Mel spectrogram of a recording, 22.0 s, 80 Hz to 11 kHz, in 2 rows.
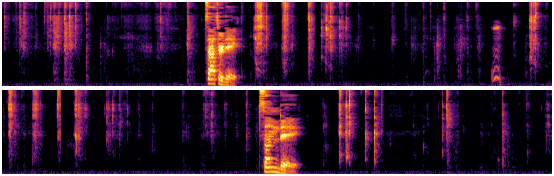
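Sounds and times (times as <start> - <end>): low voice hum: 9.8 - 10.2.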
